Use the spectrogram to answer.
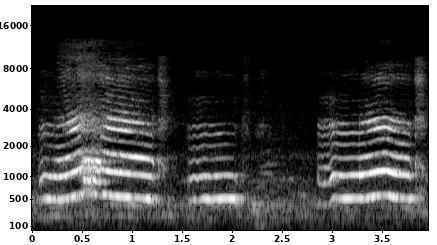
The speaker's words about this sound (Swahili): Sauti hiyo inaashiria kuna uhai, mtoto amezaliwa.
